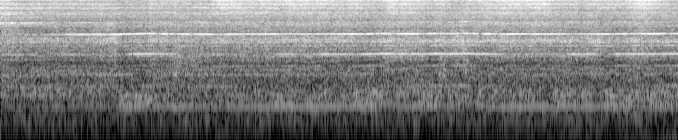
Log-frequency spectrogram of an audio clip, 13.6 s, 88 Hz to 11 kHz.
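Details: Rainbow E2 Gold two-speed vacuum after rebuild (motor parts washed, lower motor bearing repacked, new HEPA filter, belt, brush roll), water in basin: smooth even motor roar with steady high whine, no rattle or grinding; healthy.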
